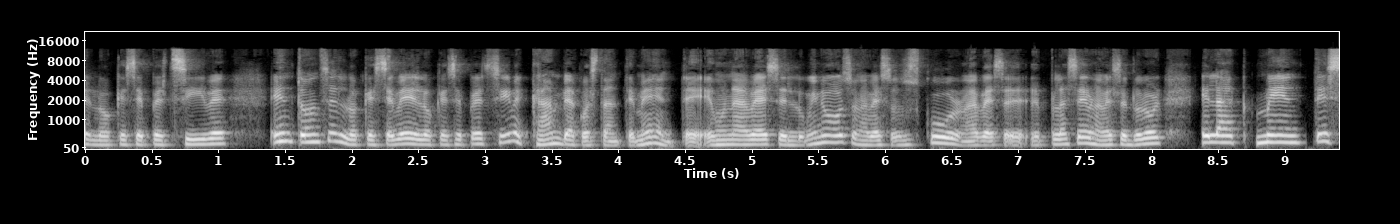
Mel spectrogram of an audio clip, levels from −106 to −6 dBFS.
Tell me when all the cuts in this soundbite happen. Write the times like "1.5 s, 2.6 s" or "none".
none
